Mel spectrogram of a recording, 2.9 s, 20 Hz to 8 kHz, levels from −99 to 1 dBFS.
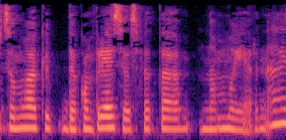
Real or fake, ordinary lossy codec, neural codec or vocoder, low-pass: fake; MP3, 32 kbps; vocoder, 22.05 kHz, 80 mel bands, HiFi-GAN; 7.2 kHz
